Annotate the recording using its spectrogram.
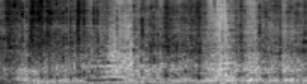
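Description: Gift wrapping paper crinkling and rustling in hands as a present is opened, a dense run of small crackles.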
